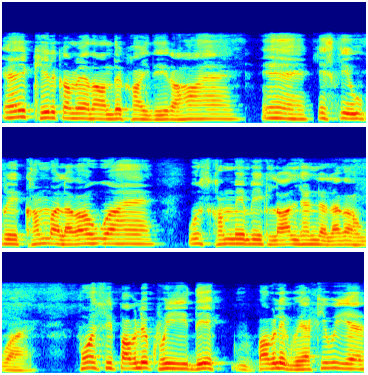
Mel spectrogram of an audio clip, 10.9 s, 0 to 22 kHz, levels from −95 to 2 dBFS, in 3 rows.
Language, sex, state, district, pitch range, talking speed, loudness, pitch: Hindi, male, Bihar, Jahanabad, 145-165 Hz, 190 wpm, -16 LUFS, 155 Hz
